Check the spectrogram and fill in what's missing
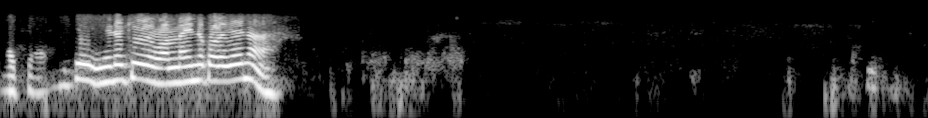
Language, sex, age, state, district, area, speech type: Bengali, male, 60+, West Bengal, Murshidabad, rural, conversation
